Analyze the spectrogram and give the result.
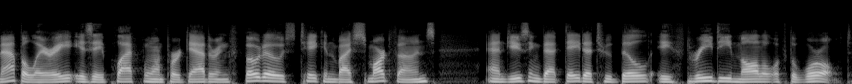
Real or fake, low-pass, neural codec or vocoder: fake; 7.2 kHz; codec, 16 kHz, 0.5 kbps, FunCodec, trained on LibriTTS, 25 frames a second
